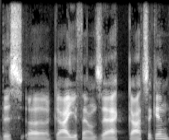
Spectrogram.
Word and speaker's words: Gottsagen: And then this guy you found, Zack Gottsagen. How do you pronounce his name? Gottsagen, but yeah, Zack Gottsagen. Gottsagen.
